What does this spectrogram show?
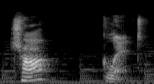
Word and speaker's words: chocolate: chocolate two syllables now when you say chocolate you're actually adding in an extra syllable which is not supposed to be there like in spelling there are three syllables but in pronunciation they're two syllables okay so this is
